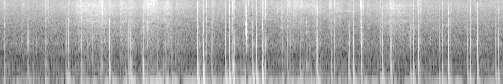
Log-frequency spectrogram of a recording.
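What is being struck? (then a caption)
Polyurethane foam squishy toy. A small, blue, solid soft polyurethane foam squishy toy is squeezed and tapped with short-nailed fingertips close to the microphone. The result is a quick, irregular series of soft, dull, low thumps with faint crackly texture, each dying away almost instantly.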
